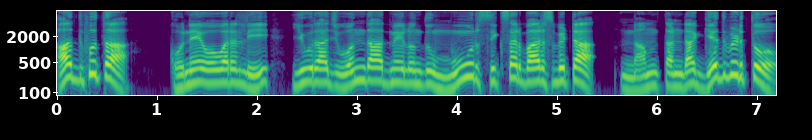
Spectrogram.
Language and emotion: Kannada, surprised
